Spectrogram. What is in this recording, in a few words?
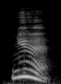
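"nve4", Chinese; pinyindct-open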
